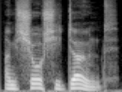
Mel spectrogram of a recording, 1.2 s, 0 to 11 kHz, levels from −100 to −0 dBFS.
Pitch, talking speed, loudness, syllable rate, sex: 130 Hz, 195 wpm, -16 LUFS, 3.5 syllables/s, male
